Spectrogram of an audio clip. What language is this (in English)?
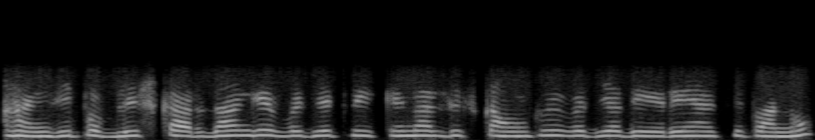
Punjabi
